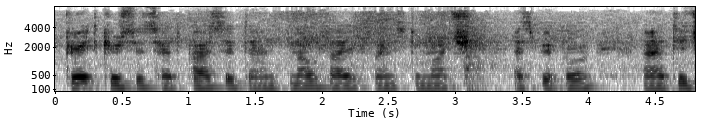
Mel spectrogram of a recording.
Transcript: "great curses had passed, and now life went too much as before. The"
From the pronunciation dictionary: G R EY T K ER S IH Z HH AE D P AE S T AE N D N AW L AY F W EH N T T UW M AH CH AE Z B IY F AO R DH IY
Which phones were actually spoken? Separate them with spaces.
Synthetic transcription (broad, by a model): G R EY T K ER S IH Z HH AE D P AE S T AE N D N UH L AY F W EH N T T UW M AH CH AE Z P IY P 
